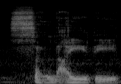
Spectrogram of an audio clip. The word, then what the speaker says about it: slithy: has been often asked of me how to pronounce slithy tubes the eye in slidey is long as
